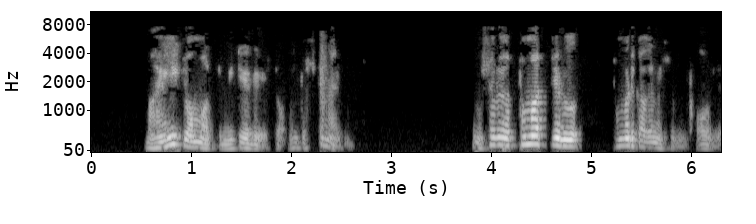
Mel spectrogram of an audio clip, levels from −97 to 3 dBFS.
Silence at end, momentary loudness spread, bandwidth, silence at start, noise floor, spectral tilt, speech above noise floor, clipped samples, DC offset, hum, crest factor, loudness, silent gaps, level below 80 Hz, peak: 0 s; 22 LU; 7.6 kHz; 0.55 s; -85 dBFS; -6.5 dB/octave; 66 dB; under 0.1%; under 0.1%; none; 22 dB; -19 LUFS; none; -60 dBFS; 0 dBFS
